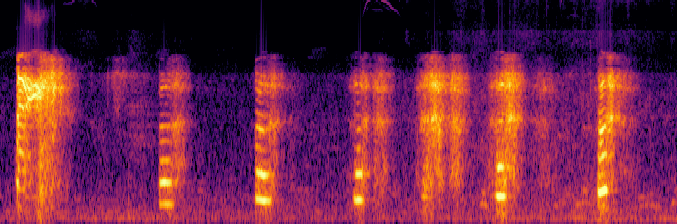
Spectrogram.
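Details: Girl sneezing rapidly: seven quick sneezes in a row, each a sharp explosive burst of air, close together in a rapid run.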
